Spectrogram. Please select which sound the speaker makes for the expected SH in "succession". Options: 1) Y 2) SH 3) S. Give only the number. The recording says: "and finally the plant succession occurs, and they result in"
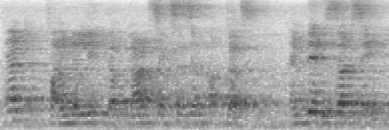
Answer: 3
